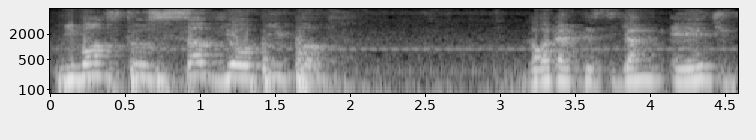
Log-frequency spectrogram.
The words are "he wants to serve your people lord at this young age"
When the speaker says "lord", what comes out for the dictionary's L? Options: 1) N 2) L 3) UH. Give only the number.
1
